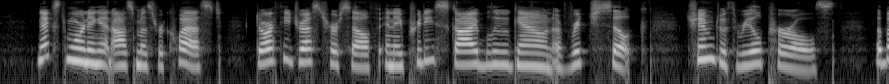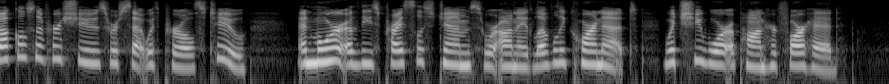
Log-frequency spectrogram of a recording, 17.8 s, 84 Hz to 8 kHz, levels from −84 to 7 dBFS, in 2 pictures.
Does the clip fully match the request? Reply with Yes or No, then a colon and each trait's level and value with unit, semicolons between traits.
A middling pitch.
No: high, 245 Hz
